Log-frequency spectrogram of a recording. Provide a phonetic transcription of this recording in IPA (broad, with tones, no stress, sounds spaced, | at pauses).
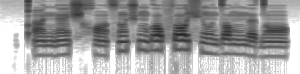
qʼ ɛ̃˩ ŋ ɛ̃˨ ʃ χ ɔ̃˩ s ũ˦ ʃ ŋ ɡ ɔ˦ f ɾ ɔ˦ ɕ ũ˨ d ɔ˨ ŋ n ə˩ d ɔ̃˩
